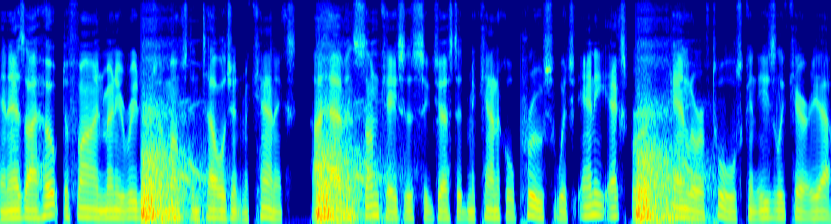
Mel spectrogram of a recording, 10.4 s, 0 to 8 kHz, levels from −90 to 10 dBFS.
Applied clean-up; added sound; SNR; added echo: none; Explosion; -3 dB; none.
